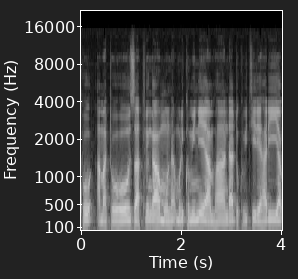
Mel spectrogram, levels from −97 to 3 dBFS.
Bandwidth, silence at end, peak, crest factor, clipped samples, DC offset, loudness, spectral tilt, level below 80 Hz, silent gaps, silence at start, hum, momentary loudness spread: 13 kHz; 0 s; -4 dBFS; 18 dB; under 0.1%; under 0.1%; -22 LUFS; -5 dB/octave; -58 dBFS; none; 0.05 s; none; 6 LU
